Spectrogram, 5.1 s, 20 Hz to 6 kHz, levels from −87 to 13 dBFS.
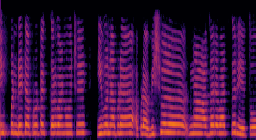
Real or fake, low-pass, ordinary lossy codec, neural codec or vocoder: real; 5.4 kHz; none; none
